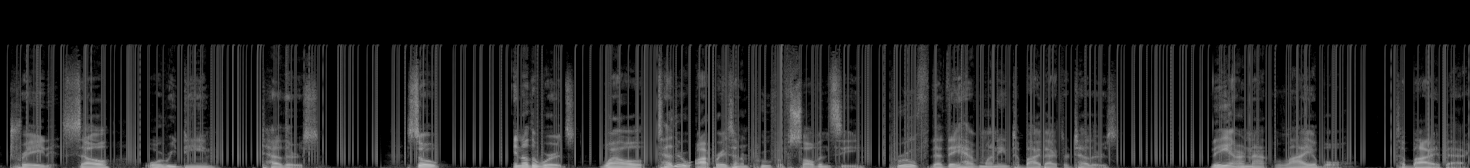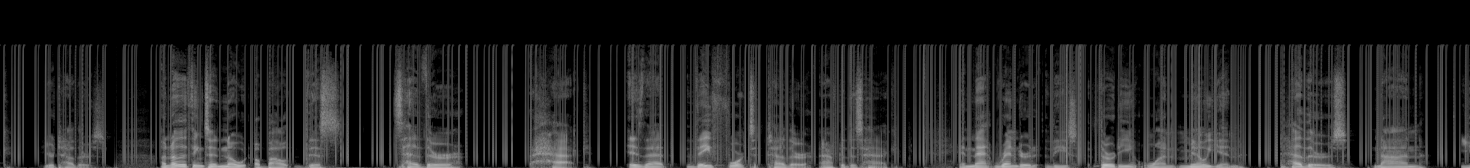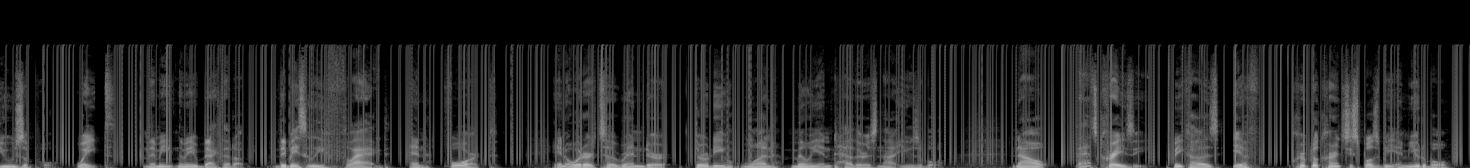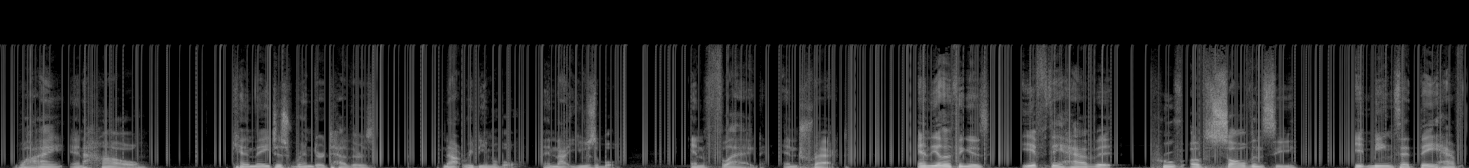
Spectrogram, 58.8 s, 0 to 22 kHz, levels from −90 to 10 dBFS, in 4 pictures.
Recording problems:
crackle, like an old record; noticeable; 15 dB below the speech

